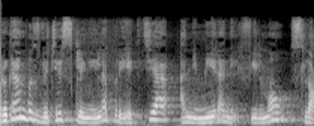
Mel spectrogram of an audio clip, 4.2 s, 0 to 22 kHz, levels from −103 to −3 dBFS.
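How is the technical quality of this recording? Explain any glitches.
Technical quality is compromised by audible coding damage across the whole clip and two brief dropouts.

Throughout, the speech sounds rough and grainy, with noise filling the gaps between pitch harmonics and a thin, synthetic-sounding top band. This points to low-delay AAC compression, likely AAC-ELD at a low rate that fits around 32 kbps. Its short frames resolve harmonics poorly and leave few bits for each frame.

At 0.45 to 0.49 s, just before "zvečer sklenila projekcija", and again at 3.11 to 3.17 s, there is AAC frame loss with concealment. The decoder rebuilt the missing frames from the last good spectrum, producing short smeared, noisy patches of about 20 ms and 40 ms.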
